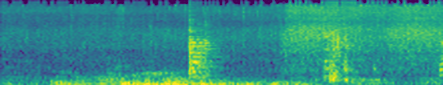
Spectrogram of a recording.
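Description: Tajank (sickle senna) leaves fry in a pan with a crackling sizzle, loud scraping stirs and a few sharp bursts of spitting oil, close and without speech.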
